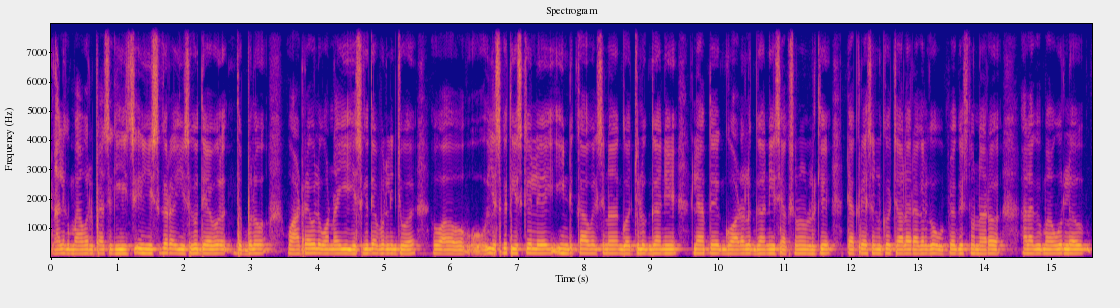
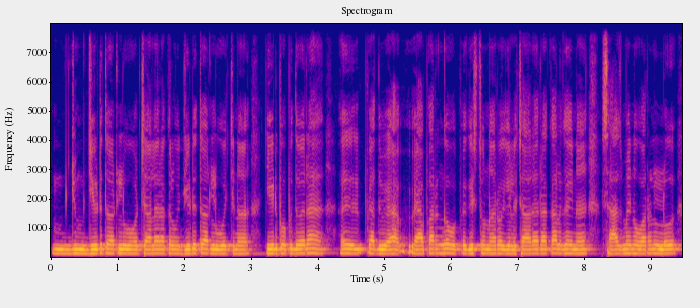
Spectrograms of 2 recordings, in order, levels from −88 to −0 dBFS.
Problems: none marked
